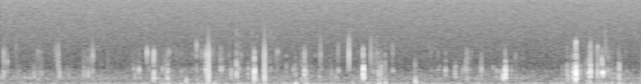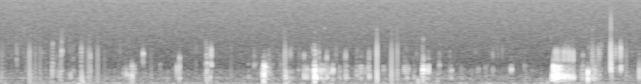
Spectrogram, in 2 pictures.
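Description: Low gurgling and rumbling bowel sounds, ordinary stomach growling from gas and fluid moving through the gut.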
